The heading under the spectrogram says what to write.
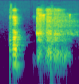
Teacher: Kemudian huruf kaf, ak, keluar udara. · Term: Hamas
